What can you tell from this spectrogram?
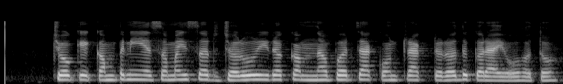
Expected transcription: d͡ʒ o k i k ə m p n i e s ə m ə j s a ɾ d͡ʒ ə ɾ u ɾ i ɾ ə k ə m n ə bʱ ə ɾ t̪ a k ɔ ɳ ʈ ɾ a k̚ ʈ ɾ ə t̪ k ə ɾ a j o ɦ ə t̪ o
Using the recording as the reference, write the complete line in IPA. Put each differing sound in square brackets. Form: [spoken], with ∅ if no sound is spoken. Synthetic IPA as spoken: d͡ʒ o k [e] k ə m p n i e s ə m ə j s [ə] ɾ d͡ʒ ə ɾ u ɾ i ɾ ə k ə m n ə bʱ ə ɾ t̪ a k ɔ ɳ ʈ ɾ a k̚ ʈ ɾ ə [d̪] k ə ɾ a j o ɦ ə t̪ o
